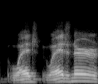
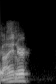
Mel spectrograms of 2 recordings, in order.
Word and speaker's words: Wagner: His name looks like Wagner or something, or Wagner, yeah, but it's Viner.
